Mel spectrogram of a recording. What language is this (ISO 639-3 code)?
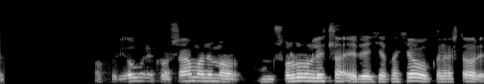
isl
